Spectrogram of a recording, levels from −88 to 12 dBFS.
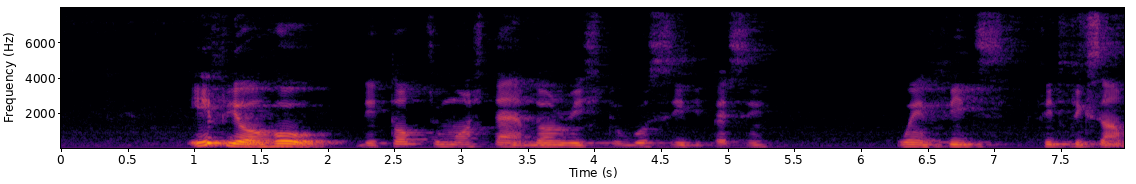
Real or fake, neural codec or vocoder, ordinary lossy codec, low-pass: real; none; none; none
